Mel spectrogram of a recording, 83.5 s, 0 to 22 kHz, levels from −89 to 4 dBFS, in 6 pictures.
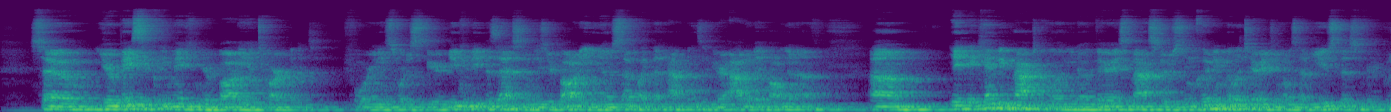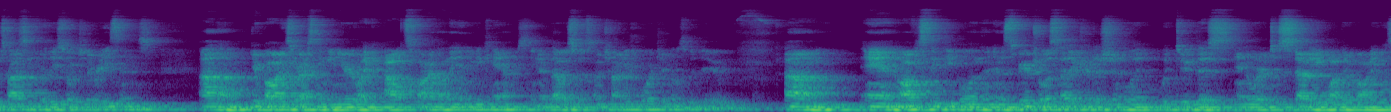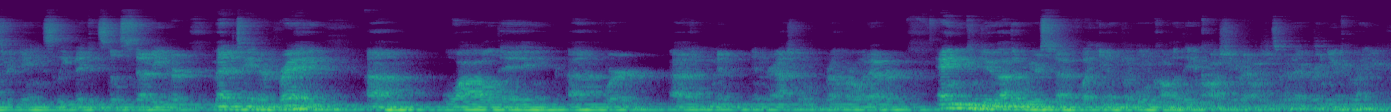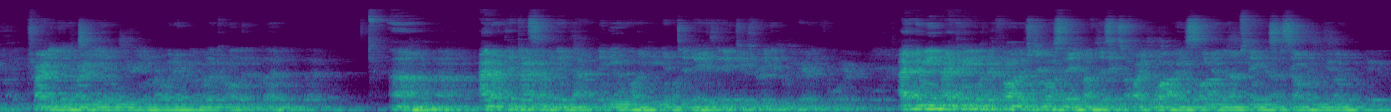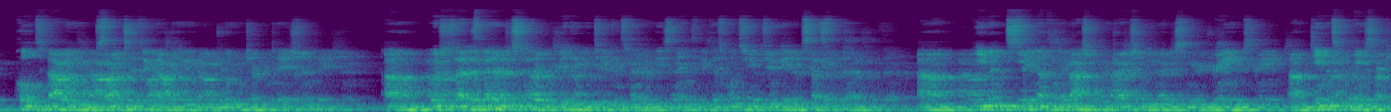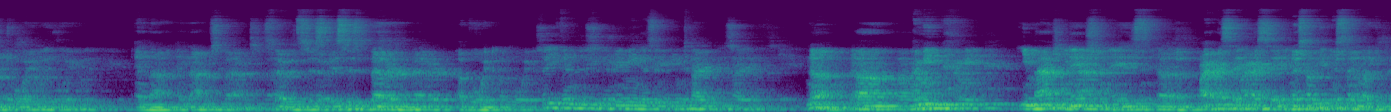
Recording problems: echo of what is said; strong; from 39 s on; 400 ms later, 10 dB below the speech
room echo; strong; dies away in 1.2 s
off-mic speech; far

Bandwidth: 15.5 kHz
